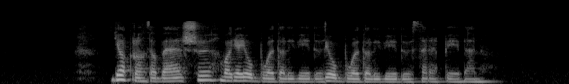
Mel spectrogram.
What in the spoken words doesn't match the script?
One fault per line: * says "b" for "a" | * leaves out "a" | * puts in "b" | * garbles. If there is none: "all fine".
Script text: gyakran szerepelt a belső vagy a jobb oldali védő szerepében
* leaves out "szerepelt"
* puts in "jobb oldali védő"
